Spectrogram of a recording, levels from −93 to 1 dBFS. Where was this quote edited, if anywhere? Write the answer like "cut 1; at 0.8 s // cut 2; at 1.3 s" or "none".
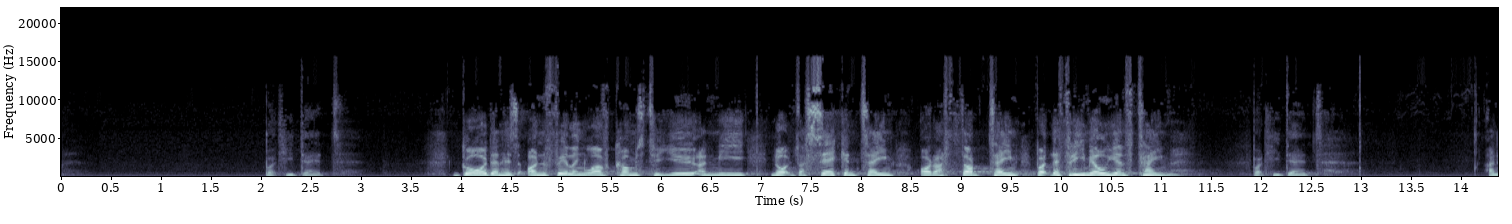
cut 1; at 7.3 s // cut 2; at 11.9 s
